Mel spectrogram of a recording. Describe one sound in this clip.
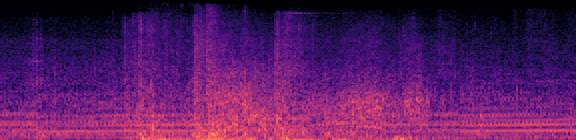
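A truck smashes through rocks with a loud crunching crash.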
